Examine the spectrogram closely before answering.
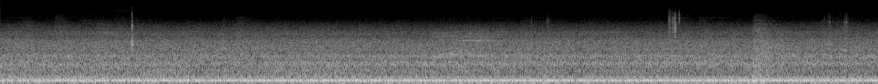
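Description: Steady running hum of a motor vehicle: a constant low drone over an even rumble, with a couple of faint clicks.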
